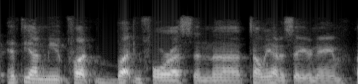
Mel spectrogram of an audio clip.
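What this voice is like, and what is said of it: Scratchy, rough voice. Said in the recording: “my voice is all scratchy”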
